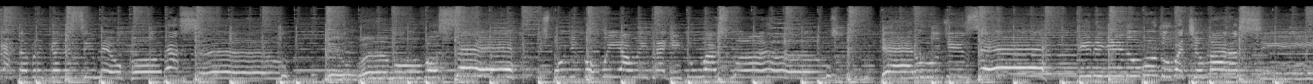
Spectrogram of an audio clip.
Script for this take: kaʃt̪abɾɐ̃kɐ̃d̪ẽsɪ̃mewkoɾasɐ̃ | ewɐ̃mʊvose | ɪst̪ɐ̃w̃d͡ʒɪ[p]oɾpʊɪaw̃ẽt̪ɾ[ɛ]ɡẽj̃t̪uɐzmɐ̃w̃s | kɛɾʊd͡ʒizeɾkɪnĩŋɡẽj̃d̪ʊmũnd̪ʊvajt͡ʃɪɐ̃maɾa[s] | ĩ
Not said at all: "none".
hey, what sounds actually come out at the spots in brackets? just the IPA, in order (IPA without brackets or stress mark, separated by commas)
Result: k, ɛ, s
